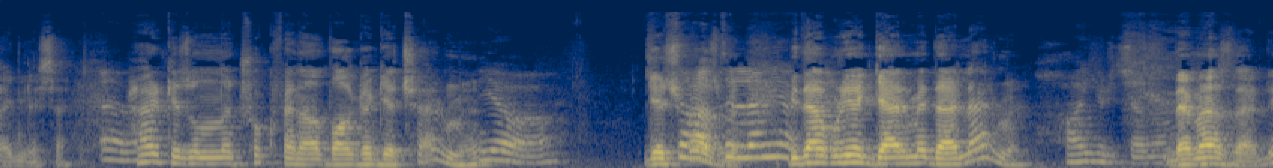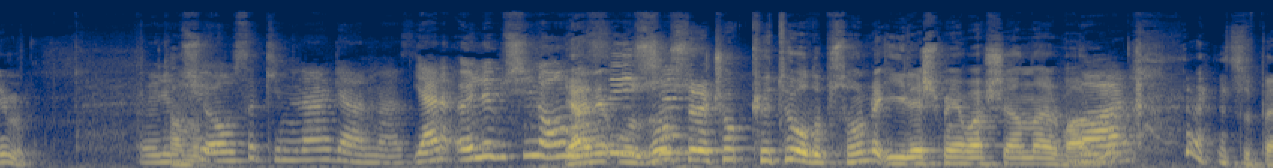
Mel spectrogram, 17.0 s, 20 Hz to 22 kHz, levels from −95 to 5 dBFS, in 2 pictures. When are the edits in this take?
none

